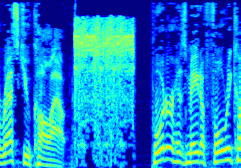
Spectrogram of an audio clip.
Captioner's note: camera snapping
